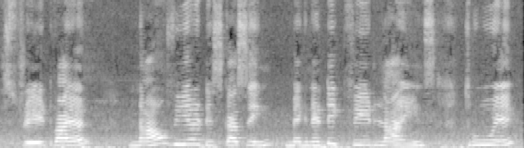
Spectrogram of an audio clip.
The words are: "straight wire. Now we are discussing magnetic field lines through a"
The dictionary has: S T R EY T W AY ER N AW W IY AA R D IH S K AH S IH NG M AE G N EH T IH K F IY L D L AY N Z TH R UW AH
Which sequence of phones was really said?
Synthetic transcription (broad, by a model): S T R EY T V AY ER N AW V IY AA R D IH S K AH S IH NG M AE G N EH T IH K F IY D L AY N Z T R UW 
